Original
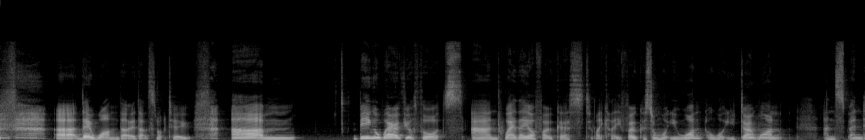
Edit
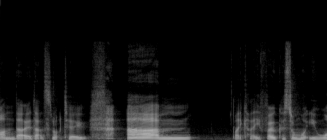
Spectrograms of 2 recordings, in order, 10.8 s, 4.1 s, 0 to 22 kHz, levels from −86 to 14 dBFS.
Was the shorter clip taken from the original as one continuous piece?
no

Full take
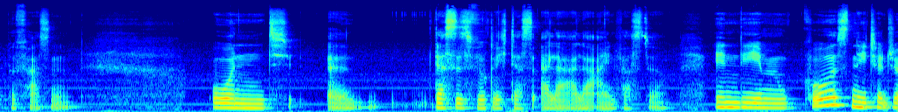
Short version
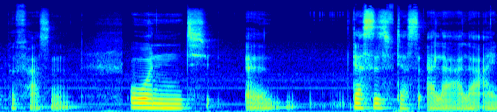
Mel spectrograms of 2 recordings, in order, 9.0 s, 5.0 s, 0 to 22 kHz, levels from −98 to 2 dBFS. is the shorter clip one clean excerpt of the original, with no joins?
no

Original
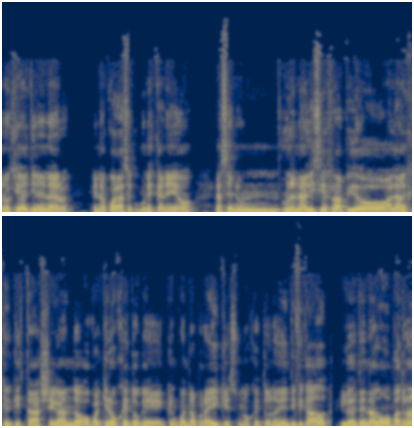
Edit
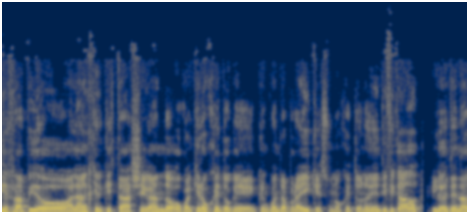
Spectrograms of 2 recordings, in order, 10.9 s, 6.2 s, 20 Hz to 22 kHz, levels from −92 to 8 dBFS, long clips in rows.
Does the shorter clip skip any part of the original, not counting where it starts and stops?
no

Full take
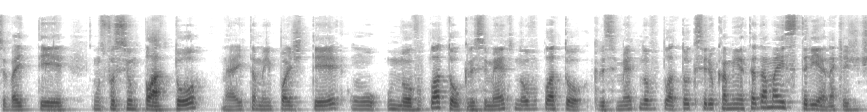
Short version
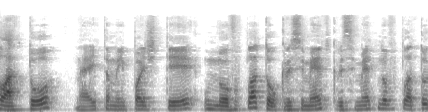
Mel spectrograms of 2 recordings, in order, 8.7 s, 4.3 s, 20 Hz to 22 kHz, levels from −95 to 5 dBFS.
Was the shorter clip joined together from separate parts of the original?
yes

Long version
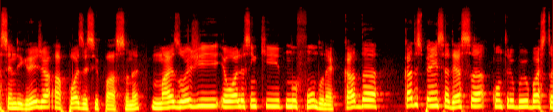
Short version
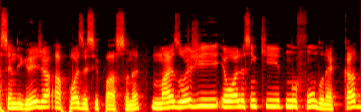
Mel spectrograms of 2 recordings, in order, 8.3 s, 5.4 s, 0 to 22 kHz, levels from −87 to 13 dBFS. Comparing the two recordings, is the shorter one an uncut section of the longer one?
yes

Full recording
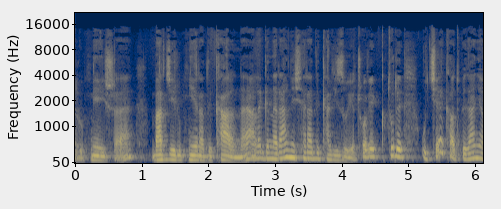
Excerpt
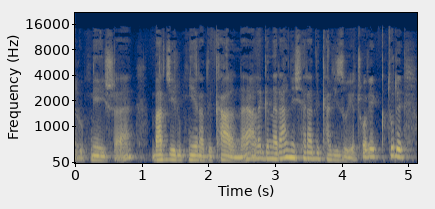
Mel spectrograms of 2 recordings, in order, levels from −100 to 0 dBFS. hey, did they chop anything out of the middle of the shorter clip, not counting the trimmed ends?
no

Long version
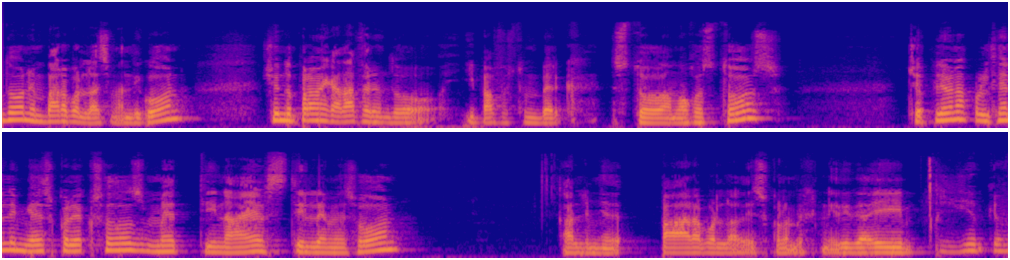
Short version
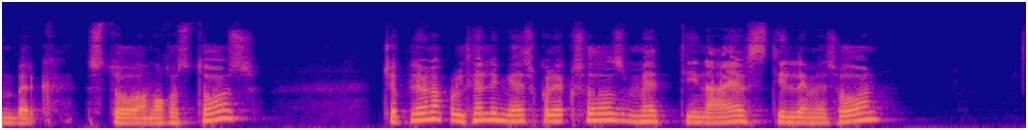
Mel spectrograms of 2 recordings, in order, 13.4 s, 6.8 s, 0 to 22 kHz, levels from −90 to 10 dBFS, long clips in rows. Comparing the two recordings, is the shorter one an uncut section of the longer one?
yes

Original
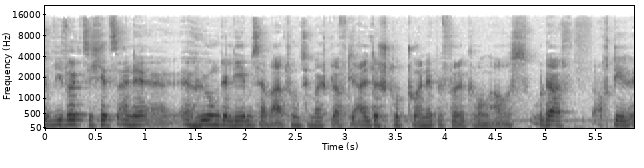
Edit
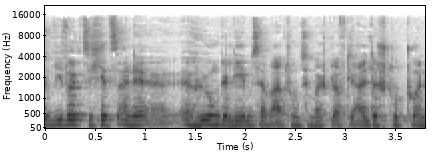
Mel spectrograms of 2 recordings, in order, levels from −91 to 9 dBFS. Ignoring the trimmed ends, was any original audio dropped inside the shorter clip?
no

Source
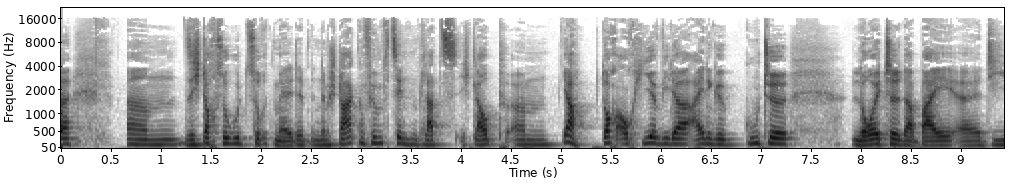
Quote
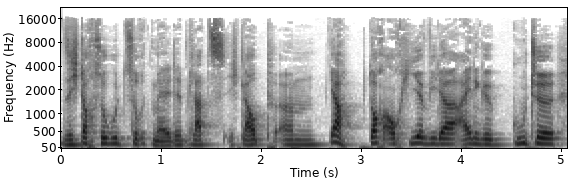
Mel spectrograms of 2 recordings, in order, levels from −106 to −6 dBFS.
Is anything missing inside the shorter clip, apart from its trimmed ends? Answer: yes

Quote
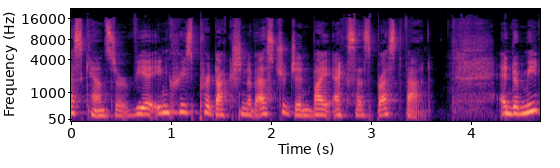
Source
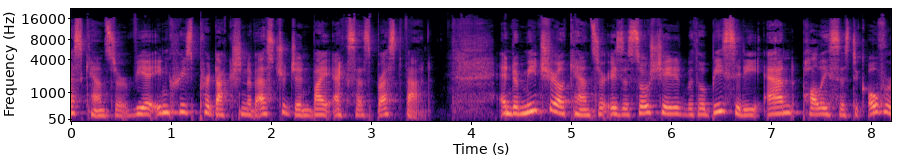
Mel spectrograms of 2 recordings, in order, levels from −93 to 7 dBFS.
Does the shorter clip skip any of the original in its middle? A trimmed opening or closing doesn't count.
no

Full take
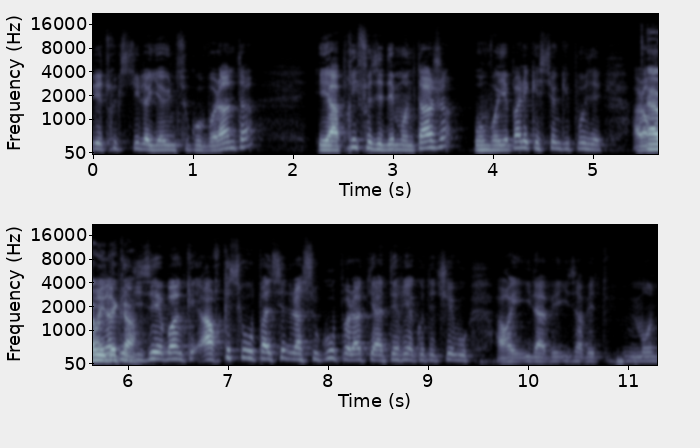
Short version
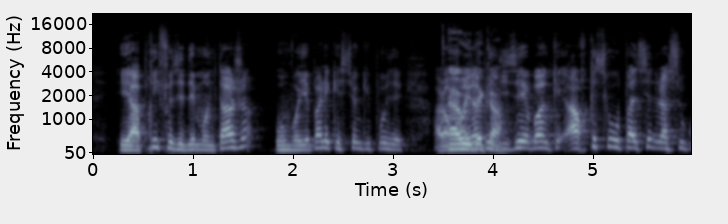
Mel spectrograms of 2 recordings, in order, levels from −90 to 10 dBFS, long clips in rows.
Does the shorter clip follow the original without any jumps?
yes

